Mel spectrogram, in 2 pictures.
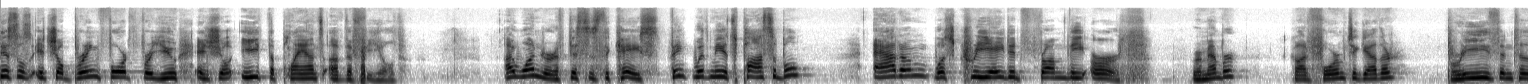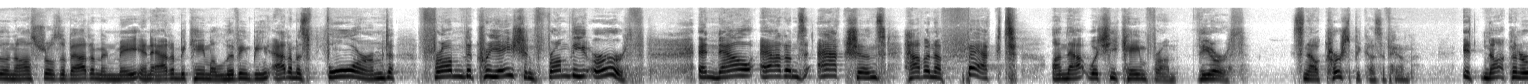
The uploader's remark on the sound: Sunday church service livestream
